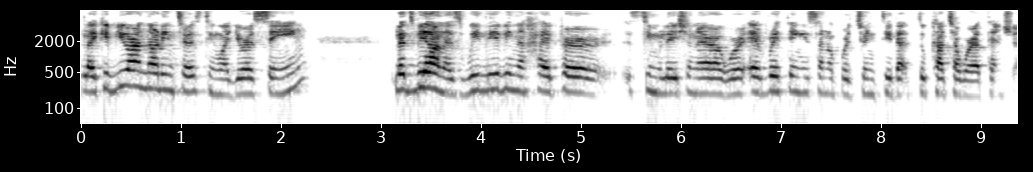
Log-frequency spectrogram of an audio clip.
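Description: A woman's medium-pitched voice with a Mexican accent, fairly quick and fairly even in intonation, over a quiet background. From Mexico. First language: Spanish. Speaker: marketing executive. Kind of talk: interview. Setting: video call.

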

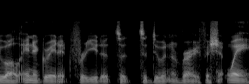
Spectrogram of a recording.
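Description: A very fast-talking man with a bright, sharp tone and vocal fry, against a quiet background. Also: dry, close sound with no echo. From Manchester, England. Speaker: marketing strategy director. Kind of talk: casual interview. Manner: hesitant, many fillers.

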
